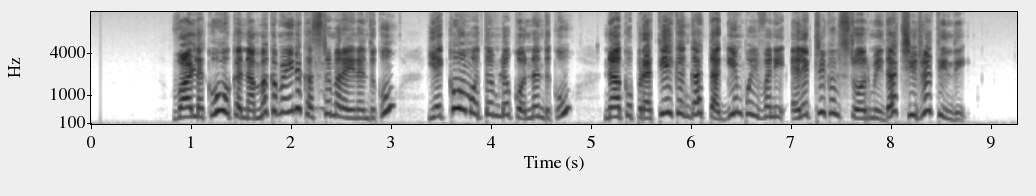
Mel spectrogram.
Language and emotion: Telugu, angry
